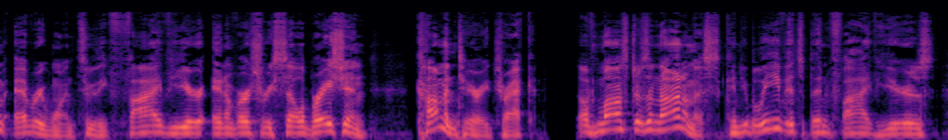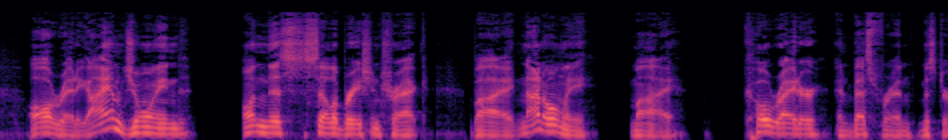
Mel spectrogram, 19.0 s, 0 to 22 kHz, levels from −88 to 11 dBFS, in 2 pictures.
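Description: Overlap-add ripple runs throughout the speech: it was split into windowed frames and rebuilt with overlaps that never sum to a steady gain, so the level pumps by about 11 dB roughly 40 times a second, a rough, robotic flutter.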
